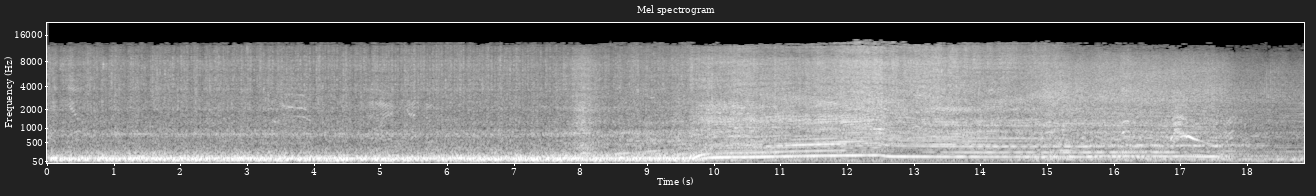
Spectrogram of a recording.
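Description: Ford Mustang GT's V8 on a drag-strip pass: a steady engine drone at first, then about ten seconds in the engine revs up as the car launches, with a gear shift a couple of seconds later before it pulls steadily down the strip and fades near the end.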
